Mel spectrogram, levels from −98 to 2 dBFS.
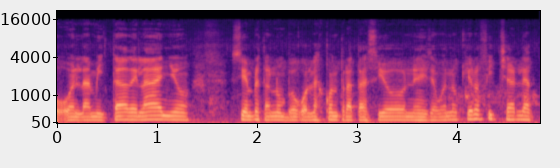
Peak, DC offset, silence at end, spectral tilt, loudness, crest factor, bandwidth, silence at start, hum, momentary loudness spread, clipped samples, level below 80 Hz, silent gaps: -4 dBFS; under 0.1%; 0 s; -7 dB/octave; -19 LUFS; 14 dB; 14.5 kHz; 0 s; none; 6 LU; under 0.1%; -42 dBFS; none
